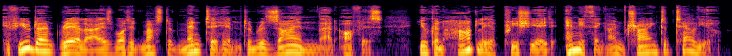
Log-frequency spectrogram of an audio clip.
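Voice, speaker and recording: A man's voice: mid-range voice, sing-song, moderate pace, gravelly, husky, dry recording, clean studio sound, voice pushed up, heavily acted. A man voicing a little old upper-class woman, genteel, formal, grieving and proud, in an audiobook story. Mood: stiff, indignant. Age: older. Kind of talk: dramatised audiobook character voice.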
